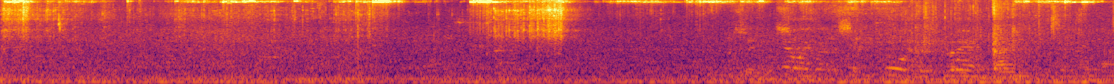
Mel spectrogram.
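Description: Busy pedestrian street ambience: a steady low traffic rumble, passers-by talking in the second half, and a light metallic jingling.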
